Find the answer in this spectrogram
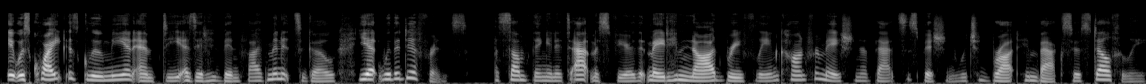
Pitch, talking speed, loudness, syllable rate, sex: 180 Hz, 210 wpm, -22 LUFS, 5.8 syllables/s, female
